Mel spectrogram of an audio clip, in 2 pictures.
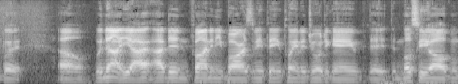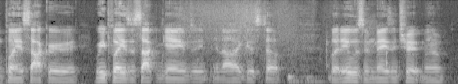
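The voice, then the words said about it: Southern American accent. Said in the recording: “they couldn't understand my Southern accent”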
